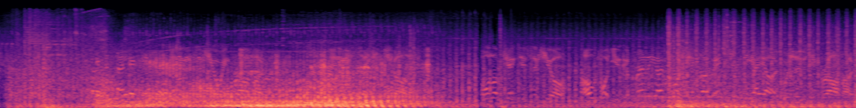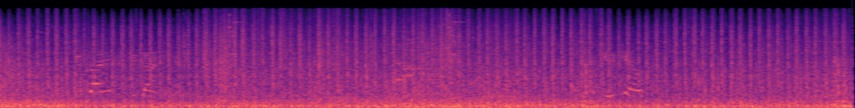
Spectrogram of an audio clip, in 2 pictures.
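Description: A helicopter's rotor thumps and whirs steadily.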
